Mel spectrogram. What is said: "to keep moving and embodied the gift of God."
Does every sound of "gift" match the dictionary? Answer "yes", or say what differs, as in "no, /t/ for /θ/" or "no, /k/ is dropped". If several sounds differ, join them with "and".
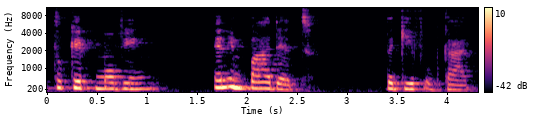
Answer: yes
